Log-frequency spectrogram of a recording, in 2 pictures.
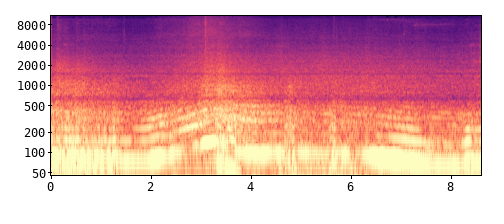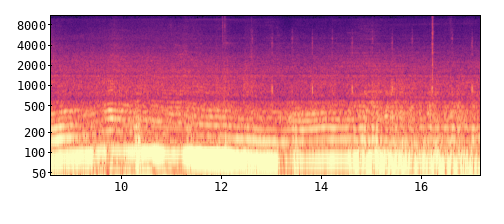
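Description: Engine and exhaust of a Stage 2+ tuned Seat Leon FR revving up and easing off several times, with a sharp crackling burst from the exhaust about three seconds in and a few faint pops later, typical of a pops-and-bangs tune. It echoes off the concrete of an underground car park.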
